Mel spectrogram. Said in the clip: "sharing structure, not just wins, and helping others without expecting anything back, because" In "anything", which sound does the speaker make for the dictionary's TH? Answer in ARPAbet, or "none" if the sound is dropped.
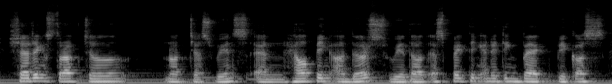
T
